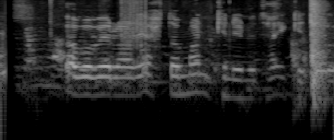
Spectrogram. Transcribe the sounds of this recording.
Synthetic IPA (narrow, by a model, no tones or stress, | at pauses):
θavaɾvɛːɾaːðjɛht̪amancʰɪnːɪnʏt̪ʰaːjcɪt̪ɪ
